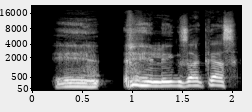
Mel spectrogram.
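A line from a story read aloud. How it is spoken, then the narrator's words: Suddenly hoarse question. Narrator (Russian): спросил он внезапно охрипшим голосом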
